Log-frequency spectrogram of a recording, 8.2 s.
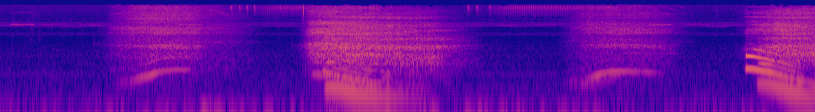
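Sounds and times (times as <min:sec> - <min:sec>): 
several voices taking deep breaths in unison: 0:01.0 - 0:04.9, 0:05.6 - 0:08.1.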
